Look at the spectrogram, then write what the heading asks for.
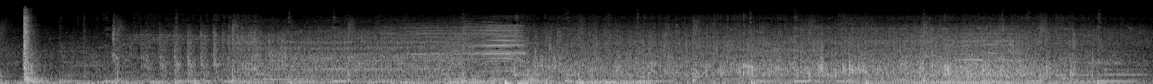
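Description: Cattle lowing in a busy farmyard, several drawn-out moos rising over a steady low rumble of machinery and engine noise, fairly loud throughout, with no talking.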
